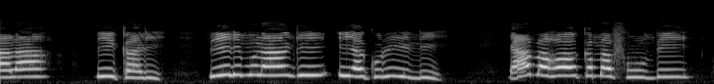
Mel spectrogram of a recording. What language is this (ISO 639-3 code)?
myx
